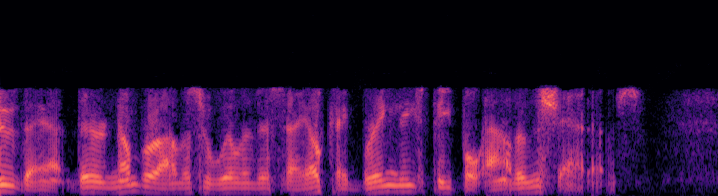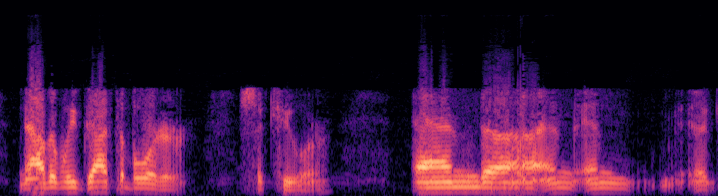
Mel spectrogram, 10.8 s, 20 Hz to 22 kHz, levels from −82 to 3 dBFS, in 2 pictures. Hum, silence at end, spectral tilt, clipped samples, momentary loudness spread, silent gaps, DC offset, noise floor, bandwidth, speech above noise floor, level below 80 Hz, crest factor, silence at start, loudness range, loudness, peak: none; 0.05 s; -7 dB/octave; under 0.1%; 19 LU; none; under 0.1%; -55 dBFS; 8 kHz; 36 dB; -60 dBFS; 18 dB; 0 s; 8 LU; -19 LUFS; -2 dBFS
